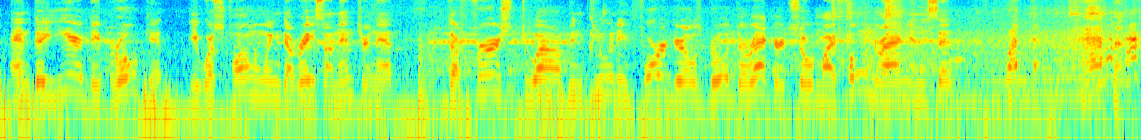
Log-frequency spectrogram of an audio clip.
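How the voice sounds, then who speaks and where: Someone with a Quebec accent talks at a fairly slow pace amid noticeable background noise and audible room echo. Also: man. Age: 60s. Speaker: swim coach and event volunteer. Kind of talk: interview.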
